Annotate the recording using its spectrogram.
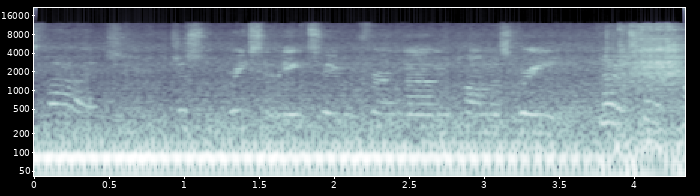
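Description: A bus engine's steady low drone, heard from inside the passenger cabin while the bus waits at a junction, with voices talking over it.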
